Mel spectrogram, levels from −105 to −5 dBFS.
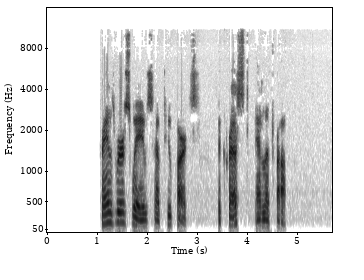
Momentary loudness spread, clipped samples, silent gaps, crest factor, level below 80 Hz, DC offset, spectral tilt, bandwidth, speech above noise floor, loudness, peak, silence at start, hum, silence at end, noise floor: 15 LU; under 0.1%; none; 18 dB; -66 dBFS; under 0.1%; -4 dB/octave; 11.5 kHz; 53 dB; -18 LUFS; -2 dBFS; 1.1 s; none; 0.95 s; -71 dBFS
